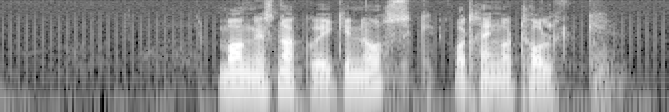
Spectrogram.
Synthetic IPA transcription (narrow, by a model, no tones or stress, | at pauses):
mɑŋəsnɑkəʁɪkənɔʁskoːt̪ʰʁɛŋəʁt̪ʰɔlk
